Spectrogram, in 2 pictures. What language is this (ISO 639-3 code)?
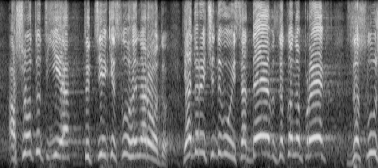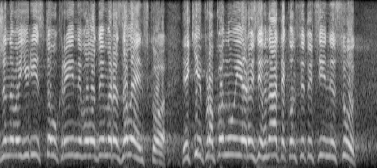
ukr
